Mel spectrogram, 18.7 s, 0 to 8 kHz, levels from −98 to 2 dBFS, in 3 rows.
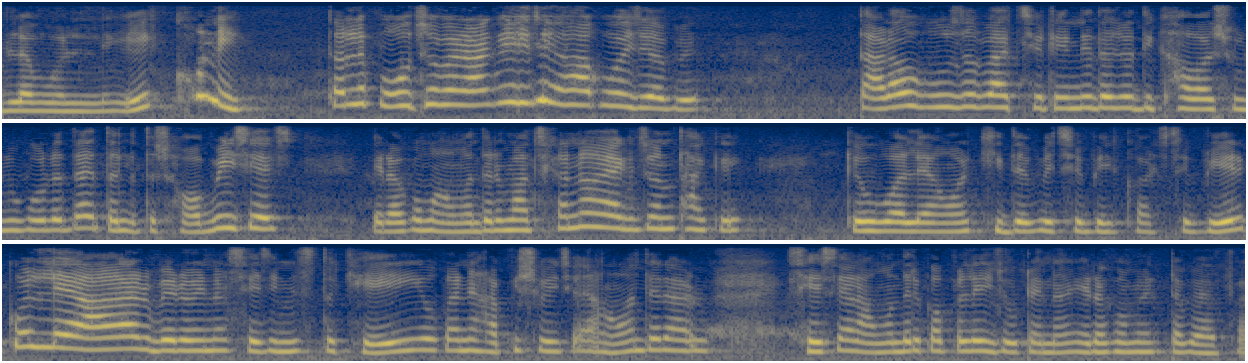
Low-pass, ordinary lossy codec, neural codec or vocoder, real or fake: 7.2 kHz; none; codec, 16 kHz, 8 kbps, FunCodec, trained on LibriTTS, 25 frames a second; fake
